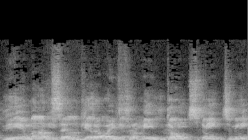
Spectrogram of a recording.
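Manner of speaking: fiery preaching. Acted. Preacher warning the youth about swearing, fiery sermon. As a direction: preach it out at full force to the crowd.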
